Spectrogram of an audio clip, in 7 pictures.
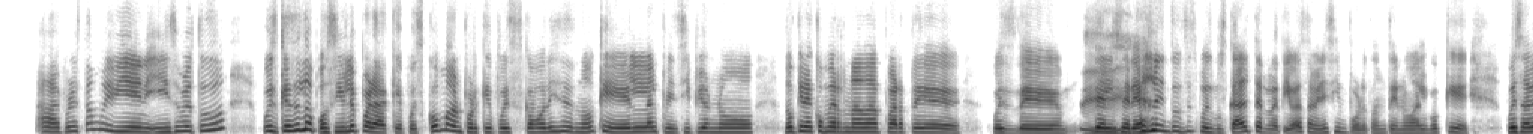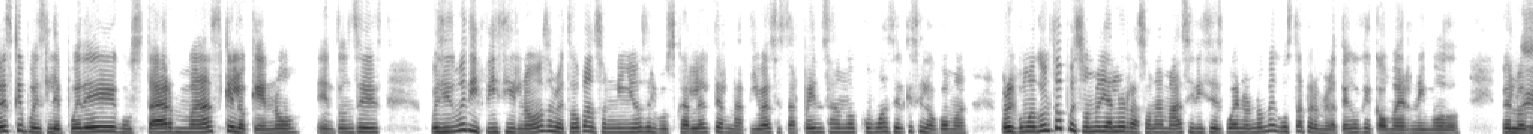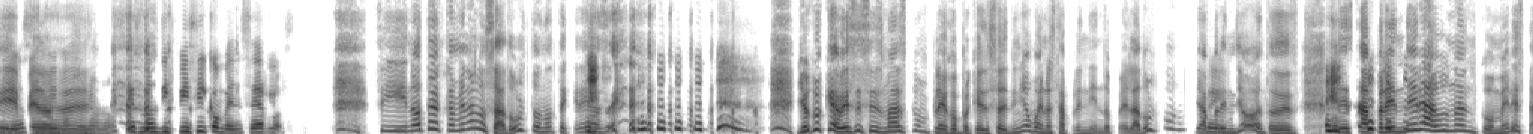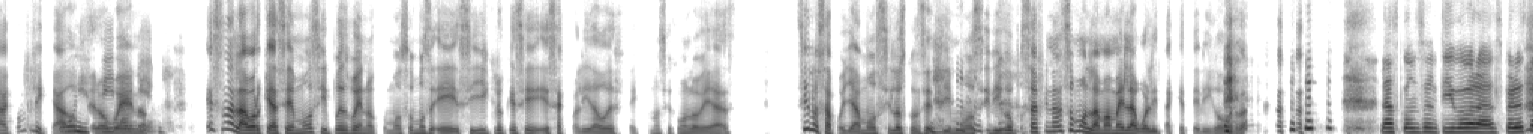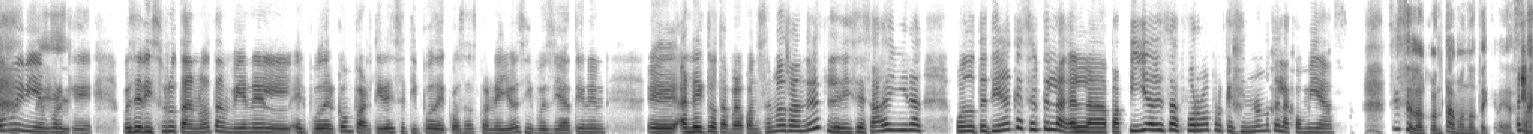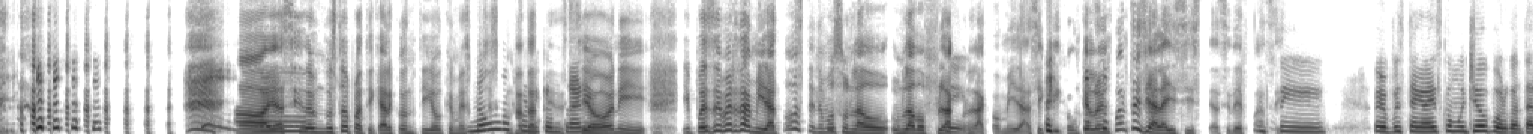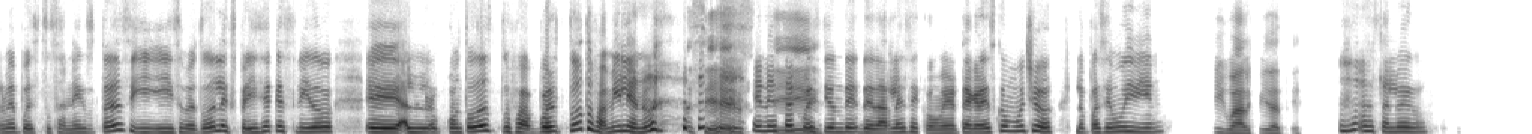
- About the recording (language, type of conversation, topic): Spanish, podcast, ¿Cómo manejas a comensales quisquillosos o a niños en el restaurante?
- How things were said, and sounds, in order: chuckle; laugh; laugh; laugh; other background noise; chuckle; chuckle; laugh; laugh; laugh; giggle; laugh; laughing while speaking: "Así es"; chuckle; giggle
